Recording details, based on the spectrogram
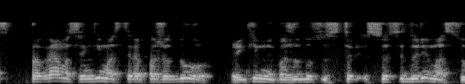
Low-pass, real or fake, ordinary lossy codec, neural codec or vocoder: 7.2 kHz; real; MP3, 32 kbps; none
